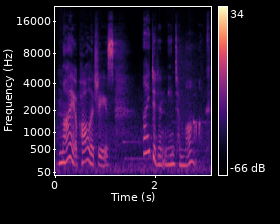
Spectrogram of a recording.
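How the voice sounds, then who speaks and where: A poised game-cutscene diviner general, speaks over clear background music. Her delivery is slow and swings widely in pitch, wry and teasing, with theatrical mock courtesy. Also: lively intonation. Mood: amused, mock-polite. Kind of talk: video game cutscene acting. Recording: music behind the voice.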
